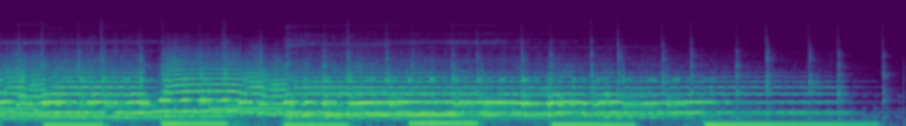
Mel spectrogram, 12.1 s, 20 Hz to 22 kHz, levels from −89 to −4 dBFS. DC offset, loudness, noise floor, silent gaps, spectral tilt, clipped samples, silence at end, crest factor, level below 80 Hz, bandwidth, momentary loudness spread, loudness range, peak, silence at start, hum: under 0.1%; -21 LUFS; -43 dBFS; none; -8 dB/octave; under 0.1%; 0.3 s; 14 dB; -34 dBFS; 7.2 kHz; 14 LU; 7 LU; -8 dBFS; 0 s; none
